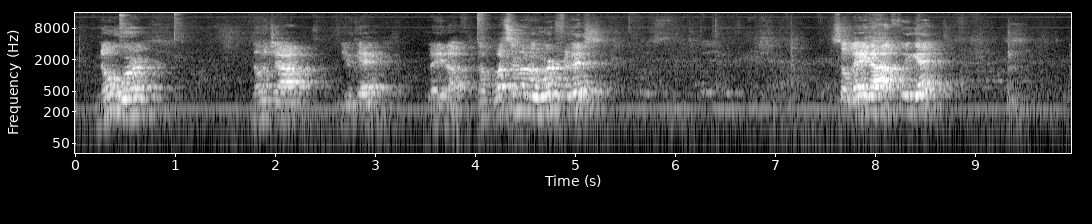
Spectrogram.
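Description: A man lectures calmly, speaking in short bursts with pauses.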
